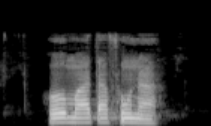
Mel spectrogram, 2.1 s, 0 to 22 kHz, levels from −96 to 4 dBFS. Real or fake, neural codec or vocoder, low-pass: real; none; 7.2 kHz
